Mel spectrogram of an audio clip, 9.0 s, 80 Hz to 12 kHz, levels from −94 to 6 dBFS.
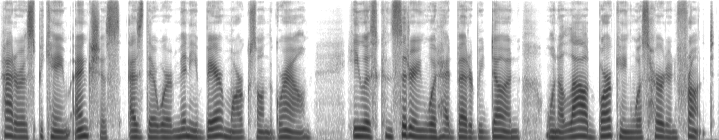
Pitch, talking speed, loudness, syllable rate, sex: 155 Hz, 185 wpm, -19 LUFS, 4.9 syllables/s, female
